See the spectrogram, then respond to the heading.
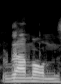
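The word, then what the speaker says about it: Ramón: the whole hog and just call him Raymond Ramon Sosa um obviously sign for Forest um what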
